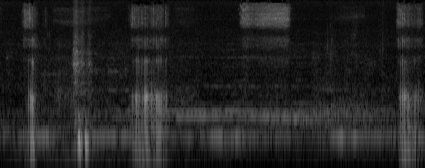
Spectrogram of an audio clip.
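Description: A pug snores in wheezy, snorting breaths that recur every couple of seconds, with a steady hum beneath.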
